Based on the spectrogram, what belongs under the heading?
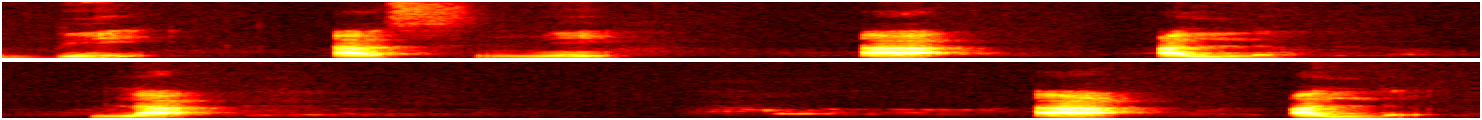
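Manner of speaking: syllables sounded out separately with pauses; detached syllables. Shown as a demonstration. Teacher reading detached letters to learners, isolated syllables. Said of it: "que nous devons voir en détaché".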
